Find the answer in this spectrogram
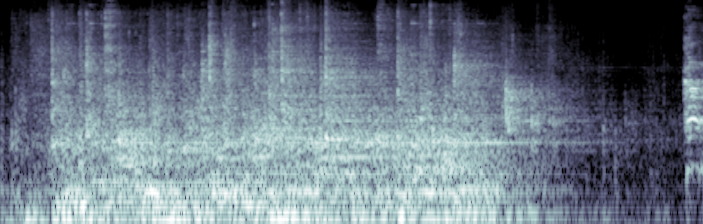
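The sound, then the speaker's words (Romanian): Heavy doors of a refrigerator holding meat, hot and humid inside, are pulled open with loud thuds, metallic rattles and scraping over a steady mechanical rumble, ending in a sharp knock. “Frigiderul ăsta e fierbinte. Ia. Da. E umed. Da. Ia. Ia, hai să-i deschidem ușile.”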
